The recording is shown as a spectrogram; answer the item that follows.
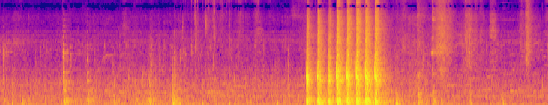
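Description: Wooden spoon stirring cream sauce in a nonstick frying pan: a few scattered scrapes and knocks, then about six seconds in a fast run of some nine loud strokes of the spoon against the pan, lasting about a second and a half.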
